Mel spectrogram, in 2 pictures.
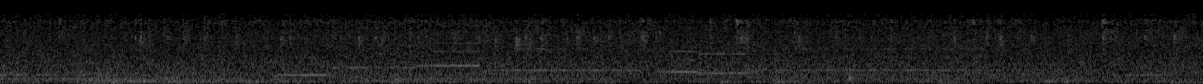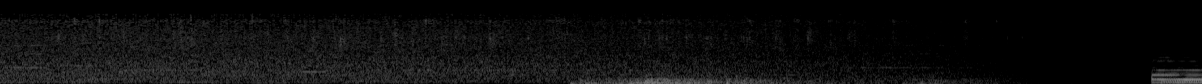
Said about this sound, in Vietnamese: Bên ngoài trời vẫn mưa như trút.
